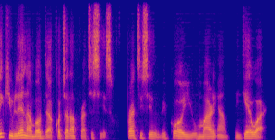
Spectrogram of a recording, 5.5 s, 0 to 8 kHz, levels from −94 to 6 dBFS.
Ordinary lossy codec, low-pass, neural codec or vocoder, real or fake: none; none; codec, 16 kHz, 0.7 kbps, FocalCodec; fake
